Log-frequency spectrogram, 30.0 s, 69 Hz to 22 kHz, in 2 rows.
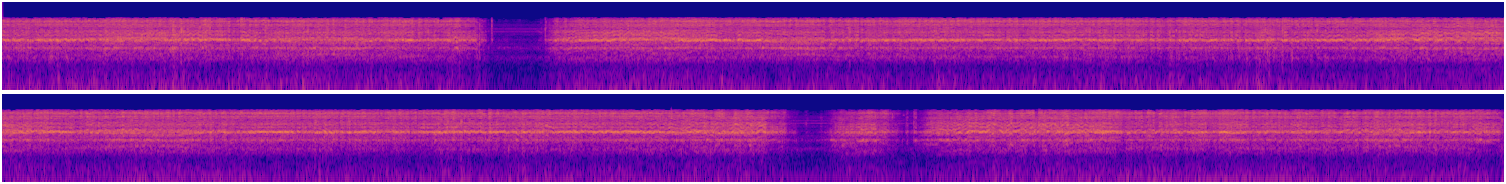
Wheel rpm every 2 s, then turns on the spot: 160, 160, 70, 160, 160, 160, 160, 160, 160, 160, 160, 80, 130, 160, 140.
none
